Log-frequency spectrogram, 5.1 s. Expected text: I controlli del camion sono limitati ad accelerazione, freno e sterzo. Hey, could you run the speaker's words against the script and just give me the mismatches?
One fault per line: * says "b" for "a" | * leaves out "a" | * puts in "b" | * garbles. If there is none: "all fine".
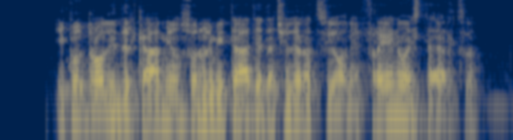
all fine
